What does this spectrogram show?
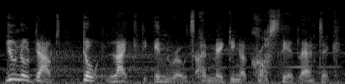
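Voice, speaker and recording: Pompous radio villain, wildly swooping voice. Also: male voice, on the low side, wildly swooping pitch, fairly quick, sharp tone, slight background noise, heavily acted. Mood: smug gloating. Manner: pompous, taunting, theatrical. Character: smug gloating male villain posing as legitimate businessman. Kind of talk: radio drama acting. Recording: music under the voice.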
